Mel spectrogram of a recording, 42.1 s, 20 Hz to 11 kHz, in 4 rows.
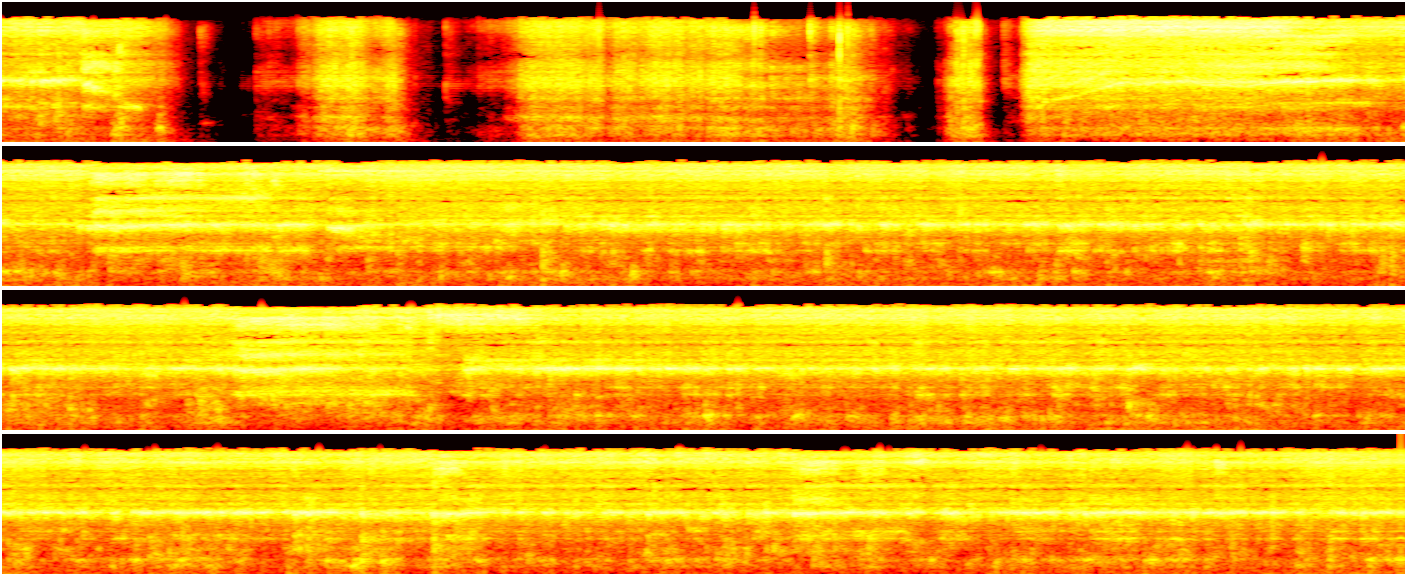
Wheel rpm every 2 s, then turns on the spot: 60, 10, 20, 40, 210, 230, 230, 230, 230, 230, 230, 230, 230, 230, 230, 230, 230, 230, 230, 230, 240.
2-6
